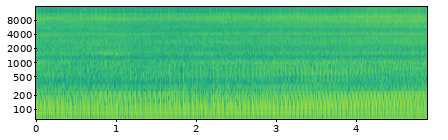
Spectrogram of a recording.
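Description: A motorcycle engine runs steadily at low revs during slow-speed riding practice, a close, continuous mid-pitched idle-like rumble with no talk.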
